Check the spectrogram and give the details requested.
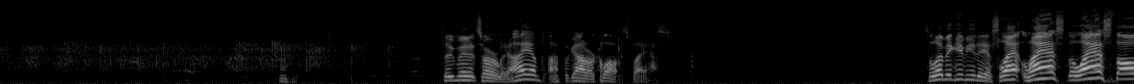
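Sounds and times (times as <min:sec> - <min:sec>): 
audience applause: 0:00.0 - 0:04.4
speech: 0:02.8 - 0:03.1, 0:04.4 - 0:06.8, 0:09.2 - 0:11.3.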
